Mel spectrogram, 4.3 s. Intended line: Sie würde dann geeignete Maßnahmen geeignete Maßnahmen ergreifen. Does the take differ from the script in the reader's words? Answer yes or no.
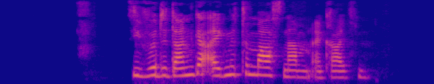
yes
